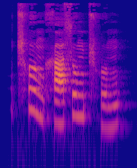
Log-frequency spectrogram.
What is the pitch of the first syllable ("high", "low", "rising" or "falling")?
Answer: falling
